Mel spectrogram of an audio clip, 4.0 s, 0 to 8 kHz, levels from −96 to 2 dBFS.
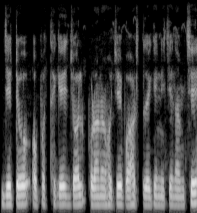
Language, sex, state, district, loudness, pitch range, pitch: Bengali, male, West Bengal, Jalpaiguri, -20 LUFS, 120-145 Hz, 125 Hz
